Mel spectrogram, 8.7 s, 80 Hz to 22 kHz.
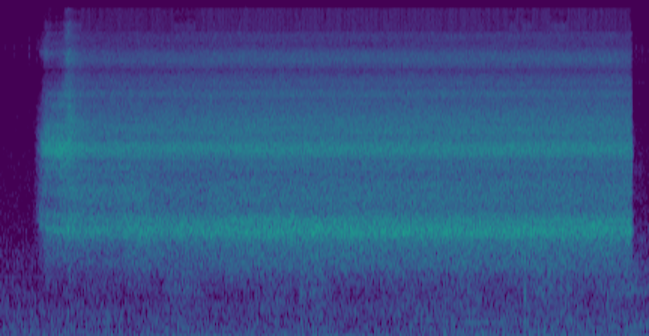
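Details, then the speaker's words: Tesla MIG 260 shielding gas flow, set by ear: smooth, steady hiss with no pulsing or jerks, the correct flow for good-quality welds. "ось такий має бути звук плавний без ривків тоді буде хороша якісна зварка у вас получатися"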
